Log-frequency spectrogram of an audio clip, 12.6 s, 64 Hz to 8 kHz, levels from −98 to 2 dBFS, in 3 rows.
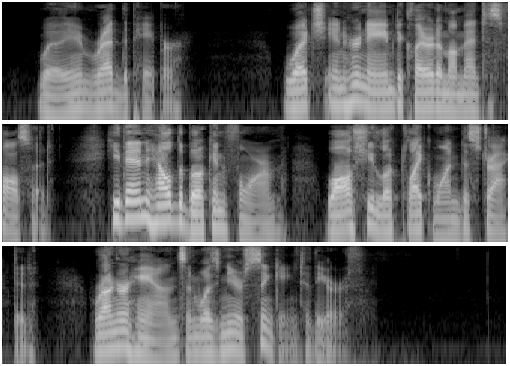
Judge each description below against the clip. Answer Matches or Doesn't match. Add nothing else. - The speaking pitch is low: Matches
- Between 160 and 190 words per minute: Matches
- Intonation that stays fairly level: Doesn't match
